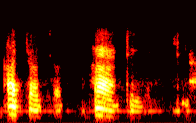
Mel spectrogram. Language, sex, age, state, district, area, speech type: Santali, male, 60+, West Bengal, Birbhum, rural, conversation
